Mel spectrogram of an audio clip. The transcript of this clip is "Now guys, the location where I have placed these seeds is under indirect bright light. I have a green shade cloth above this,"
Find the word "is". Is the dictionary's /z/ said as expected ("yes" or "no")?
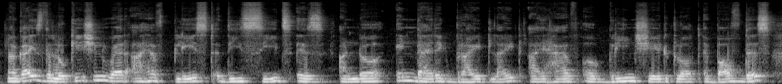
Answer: yes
